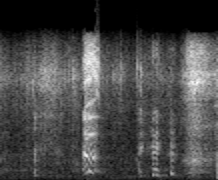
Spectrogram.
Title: Listen to my hiccups! Lol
